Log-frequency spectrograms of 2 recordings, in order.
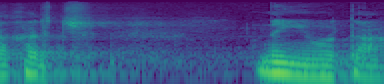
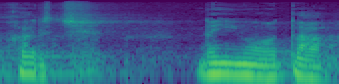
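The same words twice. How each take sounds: The two takes are said the same way.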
